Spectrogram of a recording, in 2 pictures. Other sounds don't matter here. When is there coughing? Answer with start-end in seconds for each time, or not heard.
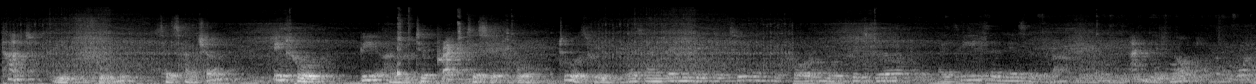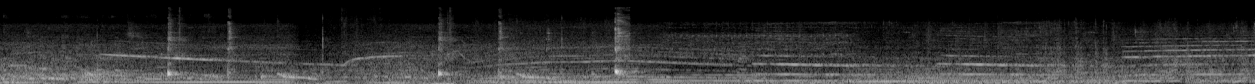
3.9-5.5, 14.2-14.9, 16.9-18.9.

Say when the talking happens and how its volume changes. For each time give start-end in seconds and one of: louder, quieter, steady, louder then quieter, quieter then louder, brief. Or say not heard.
0.0-14.0 quieter.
